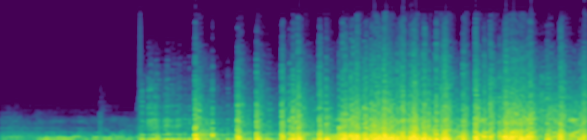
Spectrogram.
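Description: Eight-inch firecrackers explode at the Gangaiamman Sirasu temple festival in Poigai Mottur, a loud, rapid, continuous crackle of dense bangs that starts abruptly after a brief whistling tone, with voices faintly beneath.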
